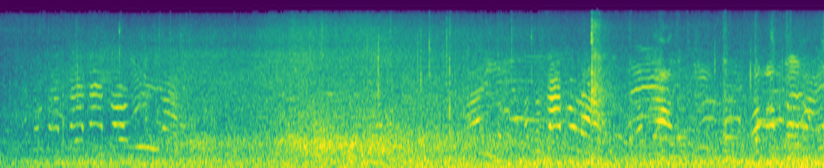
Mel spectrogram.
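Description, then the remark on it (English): Ocean waves wash steadily onto the shore of Hanuta, a small, remote island, a constant rushing roar with gusty wind noise, while faint high-pitched calls rise and fall. “Hanuta is so small that no matter where you are, the sound of the waves is ever present.”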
